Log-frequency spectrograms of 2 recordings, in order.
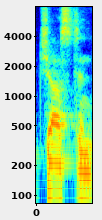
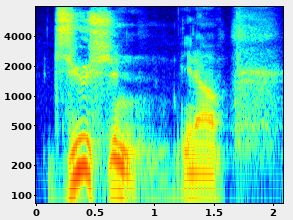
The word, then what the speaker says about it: Jushin: I mean, anytime you mispronounce someone's name like Jushin Thunder Liger, he actually called him Justin Thunder Liger with Chris Benoit on commentary. And it even pissed Benoit off. He's like, Jushin, So anytime you hear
